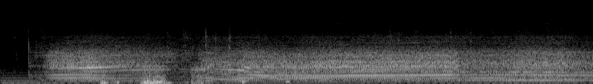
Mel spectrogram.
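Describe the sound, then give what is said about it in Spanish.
The engine of the car the host brought today revs loudly, its pitch rising and falling in a few throttle blips before settling into a steady, rumbling idle. No one speaks. “A ver si se oye nada más para que se dé una idea del coche que traigo el día de hoy.”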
